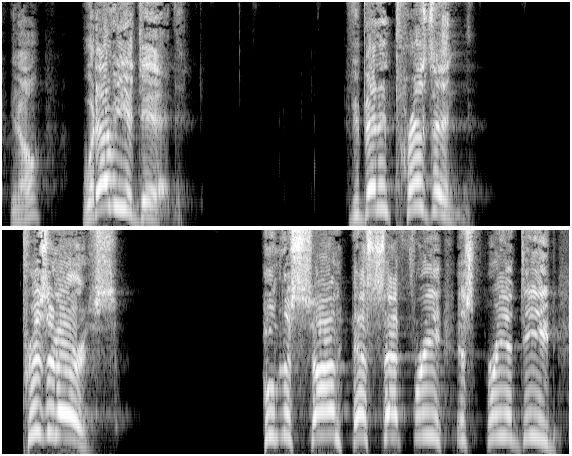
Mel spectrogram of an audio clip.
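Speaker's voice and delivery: loud, high-pitched sermon yell with stretched key words; fervent preaching. Real, not acted. Preacher yelling to the congregation and prisoners for amplification, fervent preaching. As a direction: preach it at full force, hammering each point.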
